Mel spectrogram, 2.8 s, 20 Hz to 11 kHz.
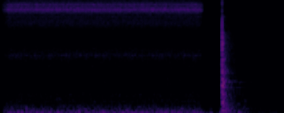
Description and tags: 08-Middle Flame TurnOff
CZ, Czech, Pansk, Panska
